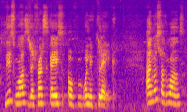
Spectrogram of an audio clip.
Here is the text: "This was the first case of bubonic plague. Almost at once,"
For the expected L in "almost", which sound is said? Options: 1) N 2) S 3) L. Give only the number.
1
